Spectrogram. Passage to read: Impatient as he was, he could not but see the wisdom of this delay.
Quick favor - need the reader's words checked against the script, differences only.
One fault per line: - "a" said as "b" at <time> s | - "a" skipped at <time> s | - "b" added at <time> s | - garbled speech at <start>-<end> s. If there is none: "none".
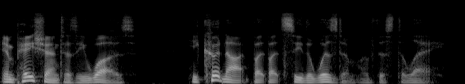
- "but" added at 2.7 s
